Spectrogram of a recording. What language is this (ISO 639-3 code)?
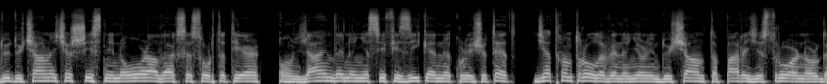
ron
